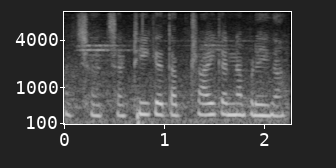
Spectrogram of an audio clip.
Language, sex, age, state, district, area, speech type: Urdu, female, 18-30, Uttar Pradesh, Mau, urban, spontaneous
